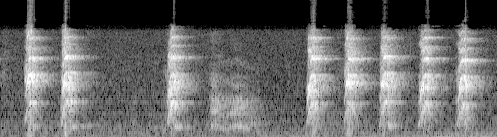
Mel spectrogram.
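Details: Shih Tzu puppy barking: sharp, high yappy barks with bright harmonics, a pair at the start, one near the middle, then a fast run of five barks, about one every half second, over a quiet indoor background.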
